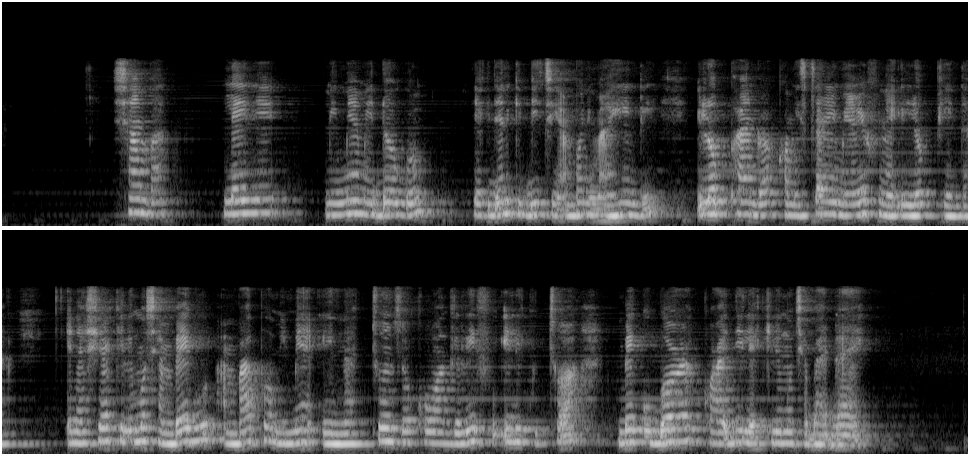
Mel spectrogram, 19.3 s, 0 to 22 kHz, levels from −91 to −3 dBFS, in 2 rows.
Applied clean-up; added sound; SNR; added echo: neural separator model SepFormer DNS4.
